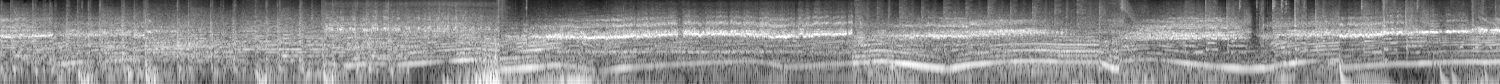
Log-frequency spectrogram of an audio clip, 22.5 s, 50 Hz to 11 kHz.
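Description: A Toyota GT86 drifts with sustained tire squeal, its engine revving up and down in repeated swells as the tires skid loudly and continuously close by.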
